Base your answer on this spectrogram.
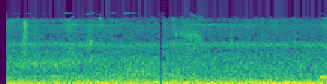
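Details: A continuous low-pitched vehicle rumble fills the recording, with a faint hum near the end. No animal calls can be picked out.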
